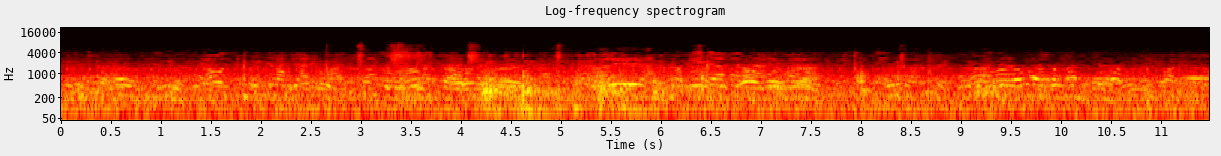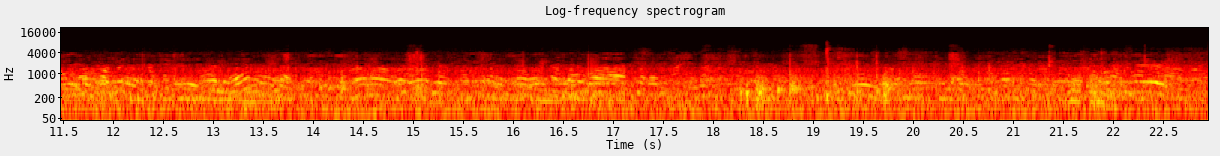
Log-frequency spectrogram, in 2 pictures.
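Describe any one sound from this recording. A crowd of men shout and talk excitedly close by.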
